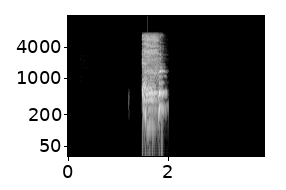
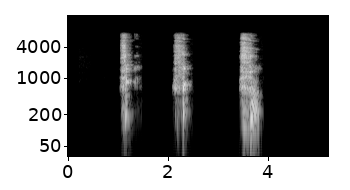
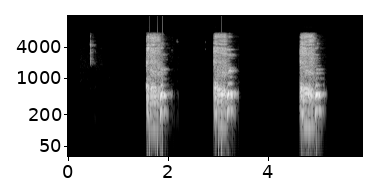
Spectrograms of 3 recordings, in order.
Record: {
  "cough_length": "3.9 s",
  "cough_amplitude": 32768,
  "cough_signal_mean_std_ratio": 0.26,
  "exhalation_length": "5.2 s",
  "exhalation_amplitude": 32141,
  "exhalation_signal_mean_std_ratio": 0.3,
  "three_cough_length": "5.9 s",
  "three_cough_amplitude": 32249,
  "three_cough_signal_mean_std_ratio": 0.38,
  "survey_phase": "beta (2021-08-13 to 2022-03-07)",
  "age": "65+",
  "gender": "Male",
  "wearing_mask": "No",
  "symptom_cough_any": true,
  "symptom_runny_or_blocked_nose": true,
  "symptom_fatigue": true,
  "symptom_headache": true,
  "smoker_status": "Current smoker (11 or more cigarettes per day)",
  "respiratory_condition_asthma": false,
  "respiratory_condition_other": false,
  "recruitment_source": "Test and Trace",
  "submission_delay": "2 days",
  "covid_test_result": "Negative",
  "covid_test_method": "ePCR"
}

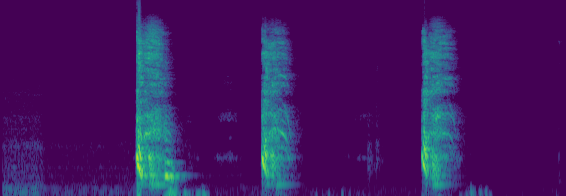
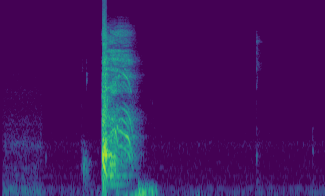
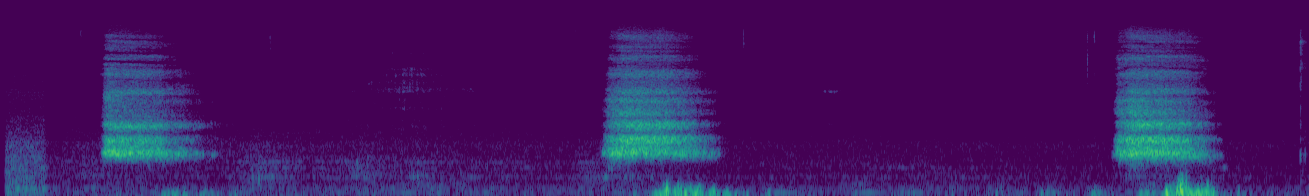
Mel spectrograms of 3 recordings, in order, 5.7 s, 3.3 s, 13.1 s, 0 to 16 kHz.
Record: {
  "three_cough_length": "5.7 s",
  "three_cough_amplitude": 26028,
  "three_cough_signal_mean_std_ratio": 0.28,
  "cough_length": "3.3 s",
  "cough_amplitude": 26028,
  "cough_signal_mean_std_ratio": 0.24,
  "exhalation_length": "13.1 s",
  "exhalation_amplitude": 11483,
  "exhalation_signal_mean_std_ratio": 0.42,
  "survey_phase": "beta (2021-08-13 to 2022-03-07)",
  "age": "45-64",
  "gender": "Female",
  "wearing_mask": "No",
  "symptom_none": true,
  "smoker_status": "Never smoked",
  "respiratory_condition_asthma": false,
  "respiratory_condition_other": false,
  "recruitment_source": "REACT",
  "submission_delay": "1 day",
  "covid_test_result": "Negative",
  "covid_test_method": "RT-qPCR",
  "influenza_a_test_result": "Negative",
  "influenza_b_test_result": "Negative"
}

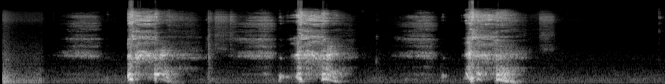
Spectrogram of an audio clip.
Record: {
  "three_cough_length": "6.7 s",
  "three_cough_amplitude": 26028,
  "three_cough_signal_mean_std_ratio": 0.45,
  "survey_phase": "beta (2021-08-13 to 2022-03-07)",
  "age": "65+",
  "gender": "Male",
  "wearing_mask": "No",
  "symptom_cough_any": true,
  "symptom_runny_or_blocked_nose": true,
  "smoker_status": "Never smoked",
  "respiratory_condition_asthma": false,
  "respiratory_condition_other": false,
  "recruitment_source": "REACT",
  "submission_delay": "1 day",
  "covid_test_result": "Negative",
  "covid_test_method": "RT-qPCR"
}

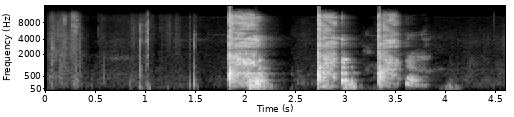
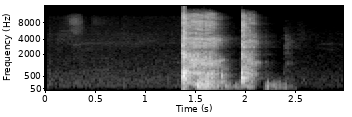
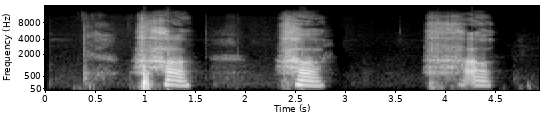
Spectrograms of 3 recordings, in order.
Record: {
  "three_cough_length": "4.6 s",
  "three_cough_amplitude": 32768,
  "three_cough_signal_mean_std_ratio": 0.34,
  "cough_length": "3.0 s",
  "cough_amplitude": 32768,
  "cough_signal_mean_std_ratio": 0.27,
  "exhalation_length": "4.9 s",
  "exhalation_amplitude": 32768,
  "exhalation_signal_mean_std_ratio": 0.36,
  "survey_phase": "beta (2021-08-13 to 2022-03-07)",
  "age": "18-44",
  "gender": "Female",
  "wearing_mask": "No",
  "symptom_cough_any": true,
  "symptom_new_continuous_cough": true,
  "symptom_runny_or_blocked_nose": true,
  "symptom_sore_throat": true,
  "symptom_abdominal_pain": true,
  "symptom_fatigue": true,
  "symptom_headache": true,
  "symptom_onset": "3 days",
  "smoker_status": "Never smoked",
  "respiratory_condition_asthma": false,
  "respiratory_condition_other": false,
  "recruitment_source": "Test and Trace",
  "submission_delay": "1 day",
  "covid_test_result": "Positive",
  "covid_test_method": "RT-qPCR",
  "covid_ct_value": 17.7,
  "covid_ct_gene": "ORF1ab gene"
}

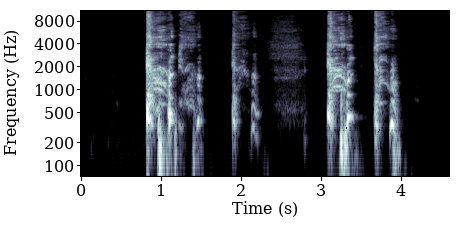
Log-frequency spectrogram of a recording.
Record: {
  "three_cough_length": "4.6 s",
  "three_cough_amplitude": 32768,
  "three_cough_signal_mean_std_ratio": 0.33,
  "survey_phase": "beta (2021-08-13 to 2022-03-07)",
  "age": "18-44",
  "gender": "Female",
  "wearing_mask": "No",
  "symptom_cough_any": true,
  "symptom_runny_or_blocked_nose": true,
  "symptom_shortness_of_breath": true,
  "symptom_fatigue": true,
  "symptom_headache": true,
  "symptom_onset": "2 days",
  "smoker_status": "Never smoked",
  "respiratory_condition_asthma": false,
  "respiratory_condition_other": false,
  "recruitment_source": "Test and Trace",
  "submission_delay": "1 day",
  "covid_test_result": "Positive",
  "covid_test_method": "RT-qPCR",
  "covid_ct_value": 16.4,
  "covid_ct_gene": "ORF1ab gene",
  "covid_ct_mean": 16.9,
  "covid_viral_load": "2900000 copies/ml",
  "covid_viral_load_category": "High viral load (>1M copies/ml)"
}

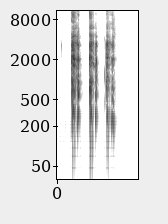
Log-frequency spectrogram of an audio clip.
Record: {
  "three_cough_length": "1.6 s",
  "three_cough_amplitude": 31812,
  "three_cough_signal_mean_std_ratio": 0.37,
  "survey_phase": "beta (2021-08-13 to 2022-03-07)",
  "age": "18-44",
  "gender": "Female",
  "wearing_mask": "No",
  "symptom_fatigue": true,
  "symptom_headache": true,
  "smoker_status": "Never smoked",
  "respiratory_condition_asthma": false,
  "respiratory_condition_other": false,
  "recruitment_source": "REACT",
  "submission_delay": "1 day",
  "covid_test_result": "Negative",
  "covid_test_method": "RT-qPCR",
  "influenza_a_test_result": "Negative",
  "influenza_b_test_result": "Negative"
}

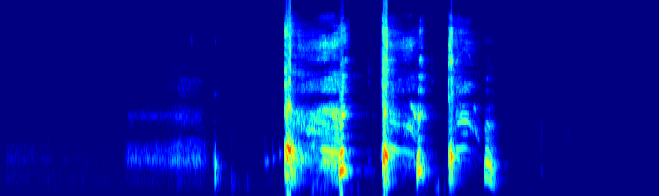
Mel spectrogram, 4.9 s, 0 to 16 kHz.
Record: {
  "three_cough_length": "4.9 s",
  "three_cough_amplitude": 32768,
  "three_cough_signal_mean_std_ratio": 0.25,
  "survey_phase": "beta (2021-08-13 to 2022-03-07)",
  "age": "45-64",
  "gender": "Female",
  "wearing_mask": "No",
  "symptom_cough_any": true,
  "symptom_runny_or_blocked_nose": true,
  "symptom_shortness_of_breath": true,
  "symptom_diarrhoea": true,
  "symptom_fatigue": true,
  "symptom_headache": true,
  "symptom_onset": "6 days",
  "smoker_status": "Never smoked",
  "respiratory_condition_asthma": true,
  "respiratory_condition_other": false,
  "recruitment_source": "Test and Trace",
  "submission_delay": "2 days",
  "covid_test_result": "Positive",
  "covid_test_method": "RT-qPCR",
  "covid_ct_value": 25.1,
  "covid_ct_gene": "ORF1ab gene"
}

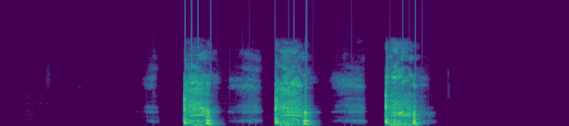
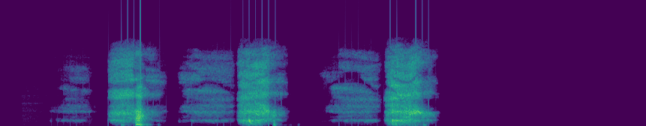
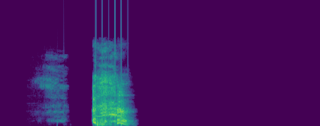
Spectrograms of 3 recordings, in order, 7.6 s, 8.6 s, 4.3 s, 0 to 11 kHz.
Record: {
  "three_cough_length": "7.6 s",
  "three_cough_amplitude": 32768,
  "three_cough_signal_mean_std_ratio": 0.31,
  "exhalation_length": "8.6 s",
  "exhalation_amplitude": 24726,
  "exhalation_signal_mean_std_ratio": 0.34,
  "cough_length": "4.3 s",
  "cough_amplitude": 28075,
  "cough_signal_mean_std_ratio": 0.26,
  "survey_phase": "alpha (2021-03-01 to 2021-08-12)",
  "age": "45-64",
  "gender": "Male",
  "wearing_mask": "No",
  "symptom_cough_any": true,
  "symptom_diarrhoea": true,
  "symptom_fatigue": true,
  "symptom_onset": "8 days",
  "smoker_status": "Ex-smoker",
  "respiratory_condition_asthma": false,
  "respiratory_condition_other": false,
  "recruitment_source": "Test and Trace",
  "submission_delay": "2 days",
  "covid_test_result": "Positive",
  "covid_test_method": "RT-qPCR",
  "covid_ct_value": 20.3,
  "covid_ct_gene": "N gene",
  "covid_ct_mean": 21.5,
  "covid_viral_load": "89000 copies/ml",
  "covid_viral_load_category": "Low viral load (10K-1M copies/ml)"
}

